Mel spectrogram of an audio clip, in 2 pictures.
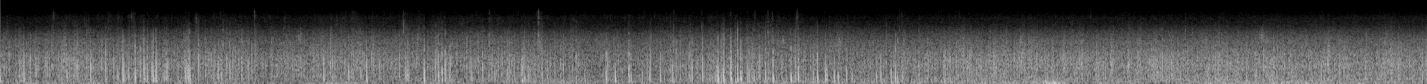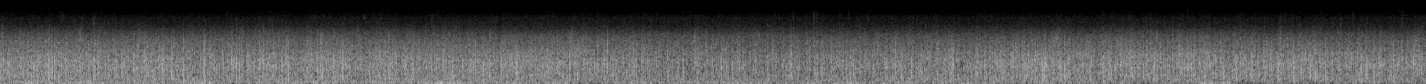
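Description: Steady rain falling on a paved lane and roadside plants and hitting an umbrella overhead, with a few louder, uneven gusts of drops in the first several seconds before it settles to an even hiss.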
